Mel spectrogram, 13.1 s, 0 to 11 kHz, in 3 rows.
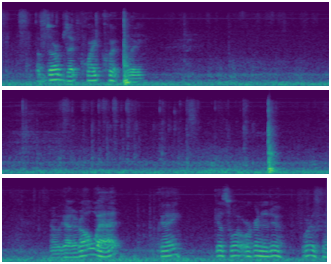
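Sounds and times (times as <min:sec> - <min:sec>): steady low hum: 0:00.0 - 0:13.0
fingers rubbing damp cardstock: 0:05.0 - 0:07.8.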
